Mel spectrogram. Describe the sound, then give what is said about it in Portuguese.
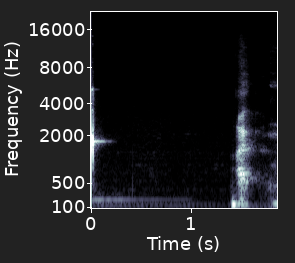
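A single short electronic incoming-call phone tone sounds at the very start and fades quickly, followed by over a second of silence and then a brief, muffled vocal noise. “Olha, era uma flor que ligou, agora sumiu.”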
